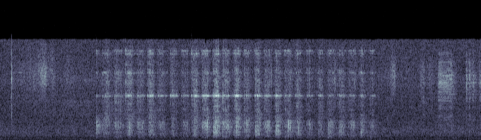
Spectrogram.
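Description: A stone rubs and scrapes along the edge of a flint.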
